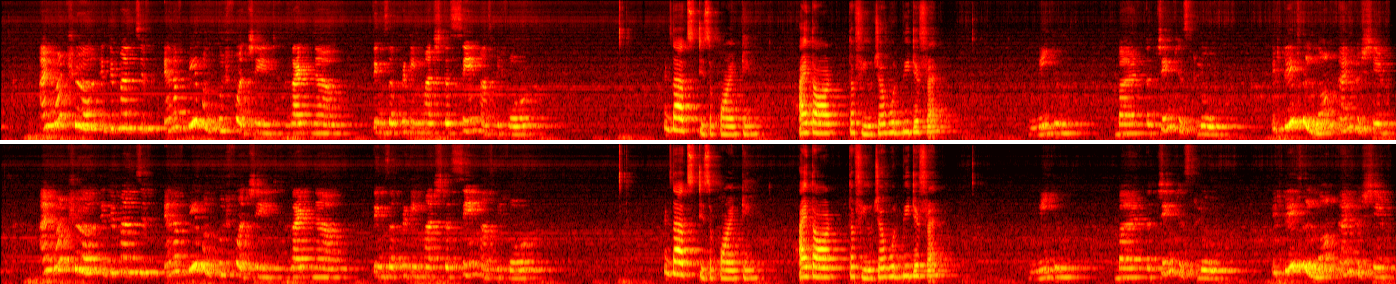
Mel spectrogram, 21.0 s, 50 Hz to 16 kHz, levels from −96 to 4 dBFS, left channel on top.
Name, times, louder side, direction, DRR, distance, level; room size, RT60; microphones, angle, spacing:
voice 1, 0.6-2.2 2.5-5.0 5.6-7.9 15.4-16.0 16.7-18.3 19.1-20.8, left 2 dB, 60° left, 3 dB, 4.3 m, -30 dB
voice 2, 10.0-11.4 12.0-14.1, equal, 5° right, 8 dB, 0.6 m, -26 dB
19.5 x 13.5 x 4.4 m, 0.80 s
head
